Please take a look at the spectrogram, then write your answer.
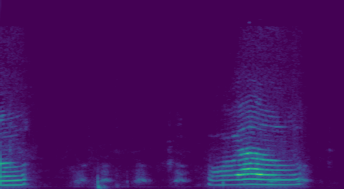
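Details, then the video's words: A kitten gives a short meow, then soft clicks and small noises, followed by one long, loud, wavering meow. "小貓咪叫聲 喵喵喵"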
